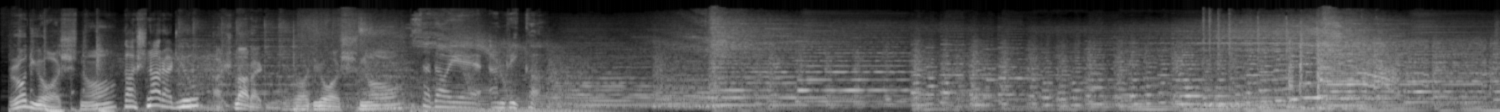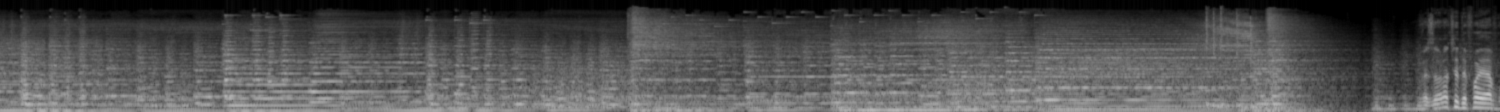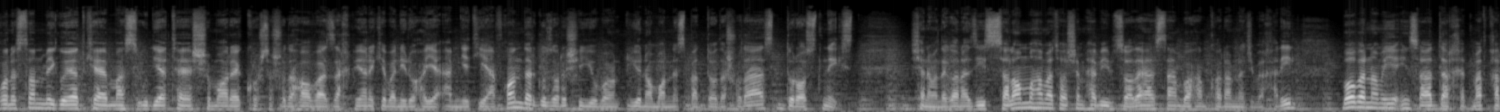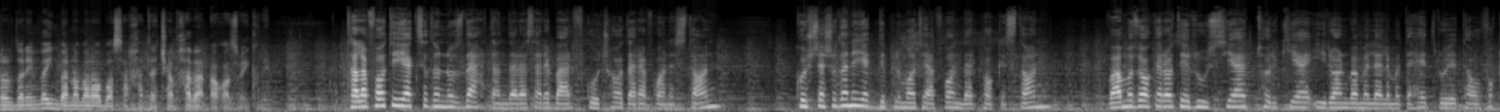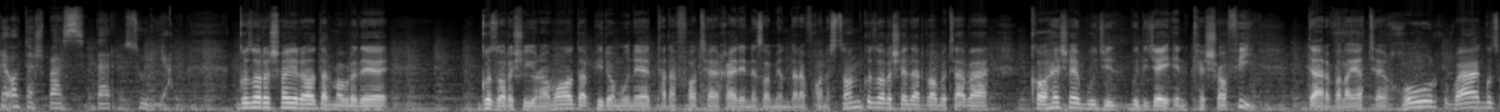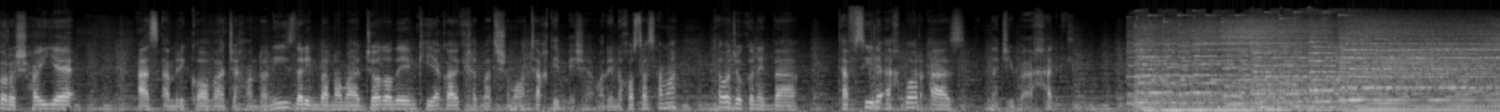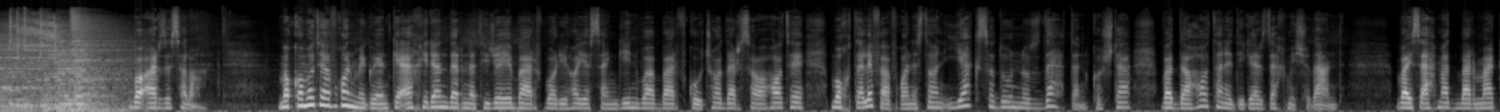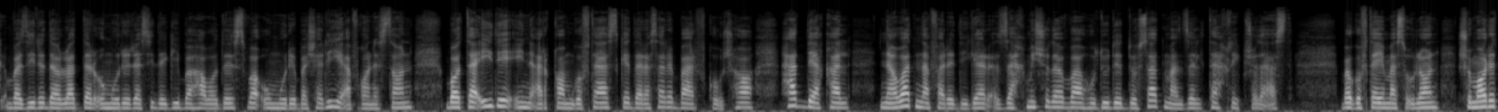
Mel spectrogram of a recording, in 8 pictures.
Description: در اولین برنامه خبری شب، خبرهای تازه و گزارش های دقیق از سرتاسر افغانستان، منطقه و جهان فقط در سی دقیقه.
